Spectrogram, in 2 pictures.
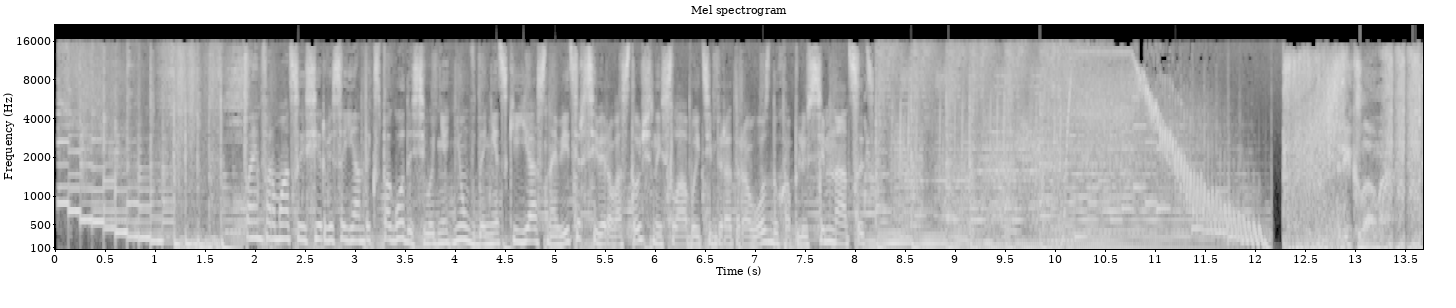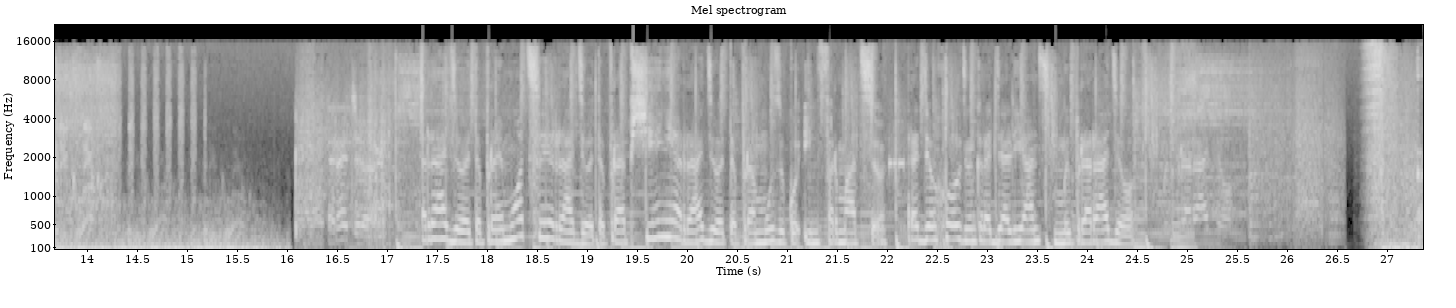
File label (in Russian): Pogoda mestnyj reklamnyj blok; Novoe radio Doneck 105.5 MGc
